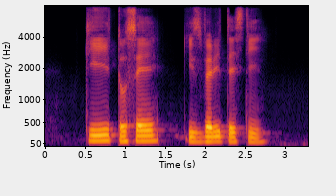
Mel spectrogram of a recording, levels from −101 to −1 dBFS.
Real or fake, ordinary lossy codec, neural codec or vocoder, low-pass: fake; none; codec, 16 kHz, 2 kbps, X-Codec, HuBERT features, trained on balanced general audio; none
